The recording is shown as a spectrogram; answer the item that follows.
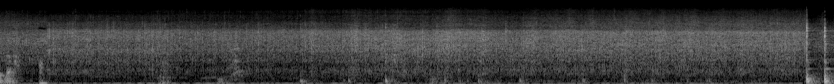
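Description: Diced peppers, red onion and jalapeños sizzling steadily in garlic butter in a hot non-stick pan as they are sweated down, with small scraping ticks from a spatula stirring them now and then.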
